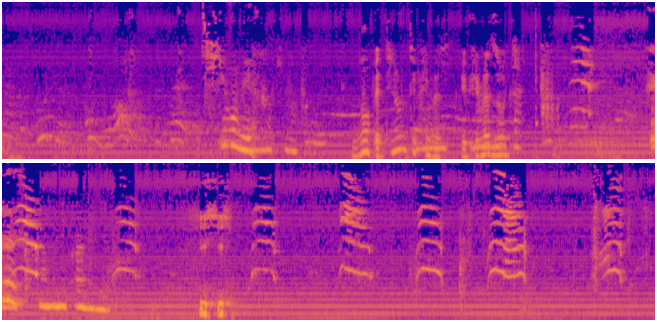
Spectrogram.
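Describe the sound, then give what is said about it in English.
A hungry cat meows repeatedly in short, rising-and-falling calls, mostly in the second half; a person's voice murmurs softly earlier, with a steady low hum underneath. “See the kitty?”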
